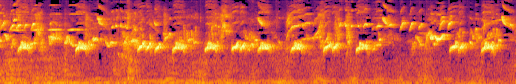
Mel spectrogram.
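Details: Coal tits kept together in an aviary call continuously: quick, high twittering notes and sharp chips tumble over one another without a break.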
